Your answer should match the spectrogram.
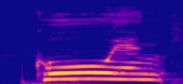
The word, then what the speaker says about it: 公園: 公園 park, 公園公園 The first two syllables, こう are not pronounced as こう but as こ with a long vowel, o.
